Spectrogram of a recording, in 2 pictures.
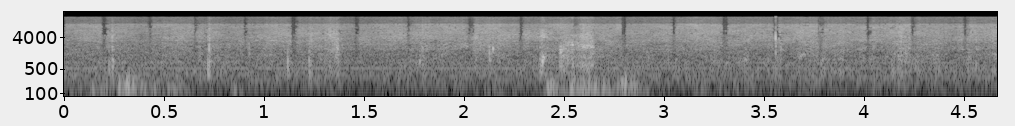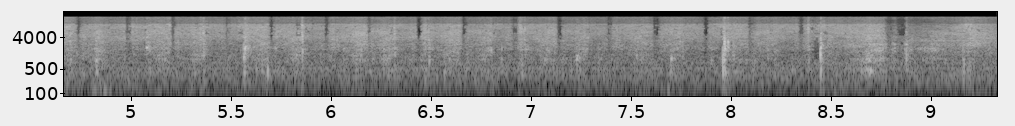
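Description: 320-grit sandpaper rubbed by hand along a wooden rifle stock in quick back-and-forth strokes, a steady scratchy hiss. This is the final fine-grit sanding that smooths the wood before staining.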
